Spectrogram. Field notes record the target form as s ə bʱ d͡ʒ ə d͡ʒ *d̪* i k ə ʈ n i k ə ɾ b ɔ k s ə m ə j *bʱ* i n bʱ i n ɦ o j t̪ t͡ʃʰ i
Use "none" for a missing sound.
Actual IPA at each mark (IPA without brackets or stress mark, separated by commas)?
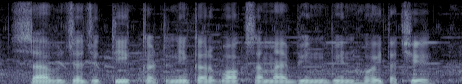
t̪, bʱ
